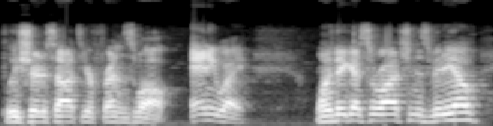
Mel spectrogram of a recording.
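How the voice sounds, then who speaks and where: A man's voice: on the high side, fast talker. A young man casually recapping a race on a webcam in a small room, rambling with fillers and restarts, his voice a bit strained. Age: young adult. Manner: rambling, lots of fillers and restarts, gets excited. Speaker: vlogger reviewing races. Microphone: webcam at low angle. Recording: slightly dull lo-fi webcam audio.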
